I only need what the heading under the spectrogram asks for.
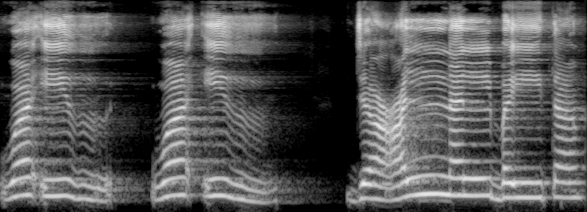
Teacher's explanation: از جو ہے نا، زال کو ہلانا نہیں ہے، قلقلہ نہیں کرنا ہے اس کے اوپر، اس کو ہلانا نہیں ہے.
